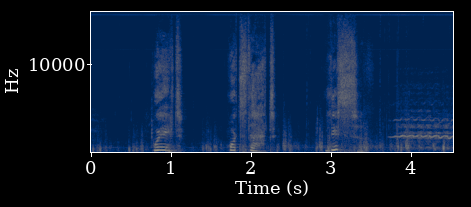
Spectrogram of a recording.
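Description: A teenage boy speaks with excitement, close by.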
